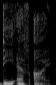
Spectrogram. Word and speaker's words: DeFi: This is where you start exploring DeFi, pronounced DFI, which allows you to interact with the blockchain without a middleman.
